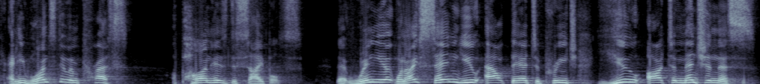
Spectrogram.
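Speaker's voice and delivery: normal talking voice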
